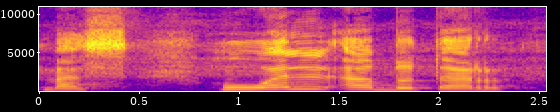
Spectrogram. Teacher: هو الأبتر اور لام کو پر نہیں کرنا، لام کو باریک پڑھنا ہے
